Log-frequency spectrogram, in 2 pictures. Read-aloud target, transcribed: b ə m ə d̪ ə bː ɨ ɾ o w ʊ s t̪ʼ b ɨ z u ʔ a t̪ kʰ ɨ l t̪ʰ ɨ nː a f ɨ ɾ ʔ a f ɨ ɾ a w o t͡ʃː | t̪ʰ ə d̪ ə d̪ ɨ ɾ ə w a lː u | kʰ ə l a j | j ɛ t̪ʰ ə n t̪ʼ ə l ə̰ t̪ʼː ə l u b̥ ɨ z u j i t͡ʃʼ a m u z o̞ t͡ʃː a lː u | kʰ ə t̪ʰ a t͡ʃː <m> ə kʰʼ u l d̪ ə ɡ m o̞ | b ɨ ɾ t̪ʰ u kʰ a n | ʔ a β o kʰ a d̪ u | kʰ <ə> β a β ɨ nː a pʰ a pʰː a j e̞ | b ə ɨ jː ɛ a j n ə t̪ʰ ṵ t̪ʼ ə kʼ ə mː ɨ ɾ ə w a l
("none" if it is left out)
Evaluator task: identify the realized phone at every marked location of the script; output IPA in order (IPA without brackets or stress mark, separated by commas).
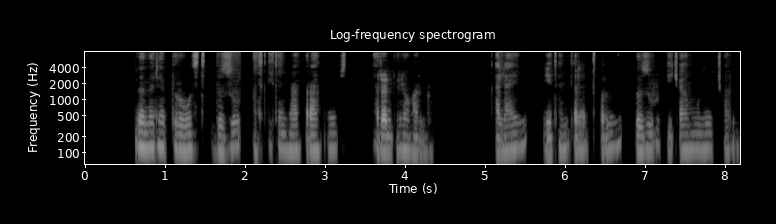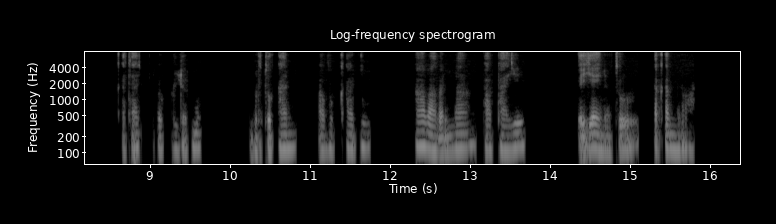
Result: b, a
